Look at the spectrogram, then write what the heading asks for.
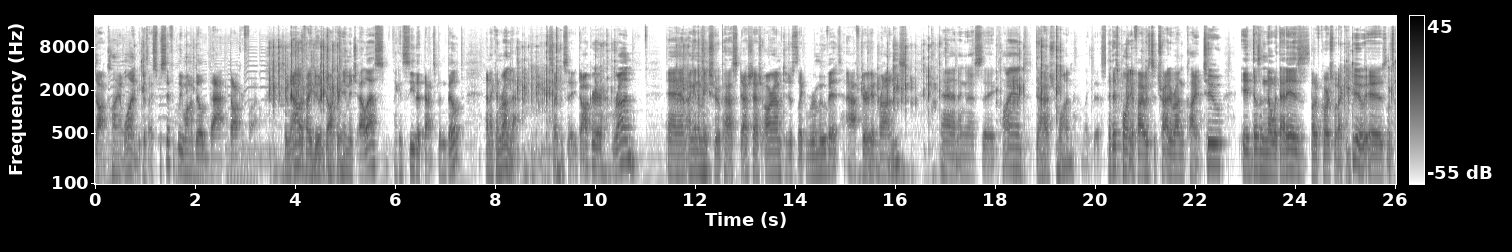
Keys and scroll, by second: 1.8 BackSpace, 3.2-4.0 typing, 8.2-12.1 typing, 17.7-18.5 typing, 20.2 Up.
